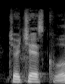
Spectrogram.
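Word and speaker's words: Ceaușescu: Ceausescu, ok.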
